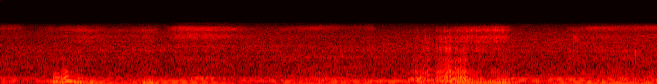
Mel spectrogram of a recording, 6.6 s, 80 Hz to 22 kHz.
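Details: Harsh, snore-like noisy breaths during sleep in a child almost 5 years old: stridor from laryngomalacia.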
